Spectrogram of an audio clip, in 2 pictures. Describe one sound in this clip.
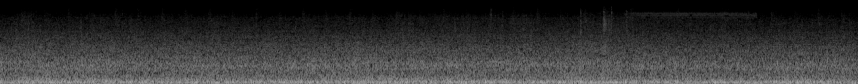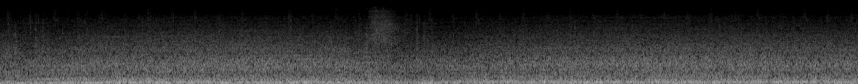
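A truck engine rumbles and growls steadily.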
